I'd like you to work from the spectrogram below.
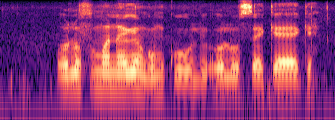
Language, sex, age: Xhosa, male, 24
